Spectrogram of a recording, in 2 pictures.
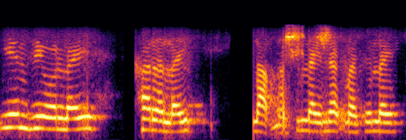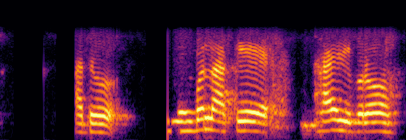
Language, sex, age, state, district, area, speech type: Manipuri, female, 45-60, Manipur, Churachandpur, urban, conversation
